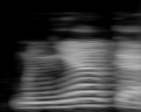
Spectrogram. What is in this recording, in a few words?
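"menyiarkan", Malay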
